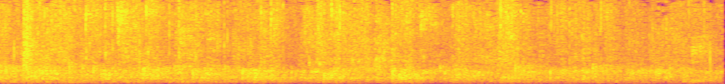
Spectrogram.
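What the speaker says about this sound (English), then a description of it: "if we can have a round of applause for our election candidates" Audience applause for election candidates at a sixth form students' question session, a dense, steady wash of many hands clapping throughout, fairly loud and sustained.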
